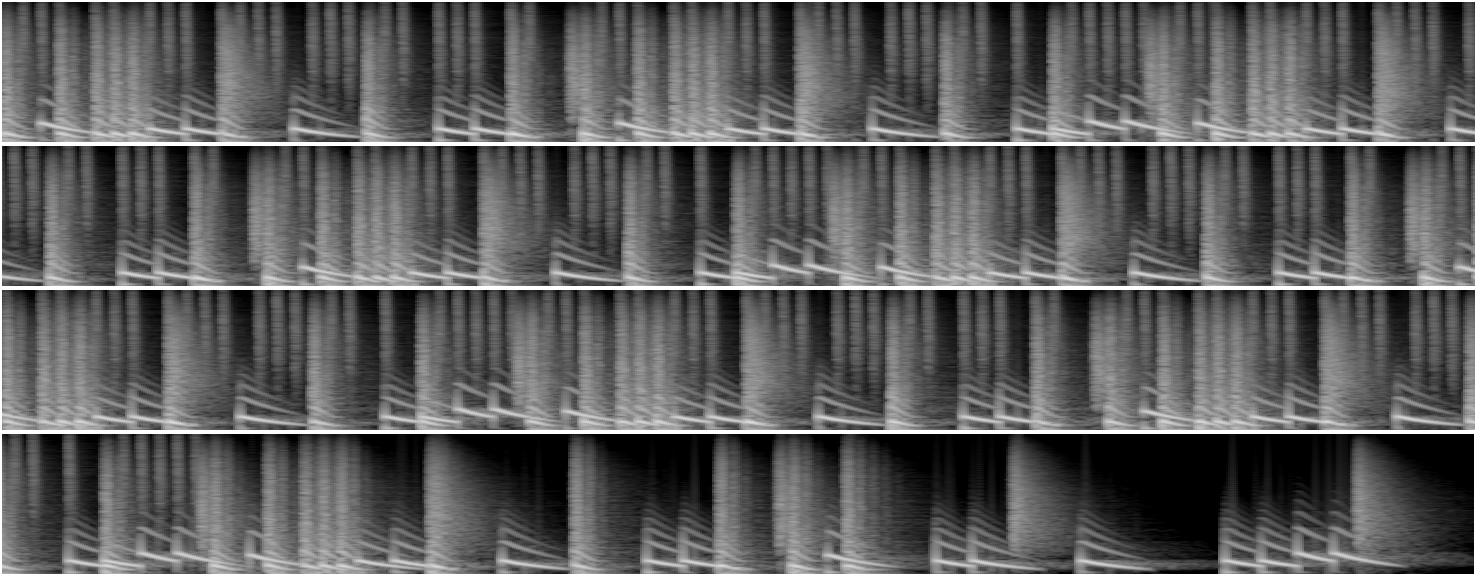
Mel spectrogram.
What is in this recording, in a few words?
chiptune kit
